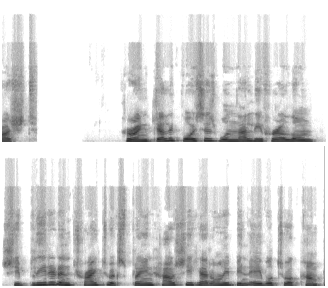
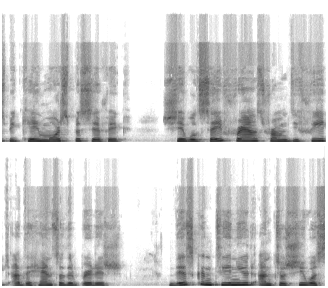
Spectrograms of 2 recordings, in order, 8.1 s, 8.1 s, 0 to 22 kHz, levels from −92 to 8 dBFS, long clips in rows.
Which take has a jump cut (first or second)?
first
